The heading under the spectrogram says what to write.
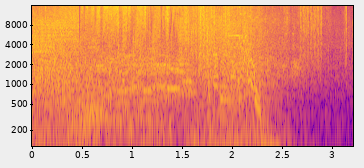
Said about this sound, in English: The lights of the village twinkled before us, and behind us the sound like a clap of thunder as the time machine imploded.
